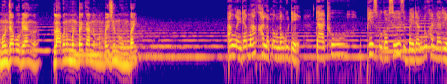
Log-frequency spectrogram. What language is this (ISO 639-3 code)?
tha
